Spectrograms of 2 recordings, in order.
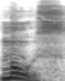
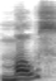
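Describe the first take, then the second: First: The vowel is a long 'oo' sound. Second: The vowel is the standard 'ow' diphthong. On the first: "Scottish accent is moose" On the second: "Mouse we say"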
